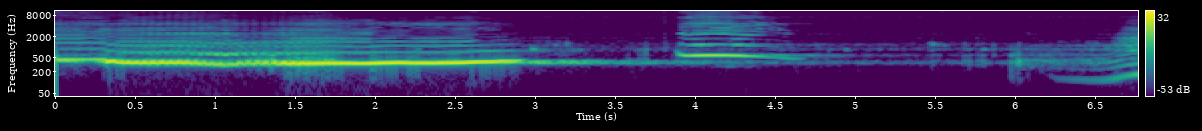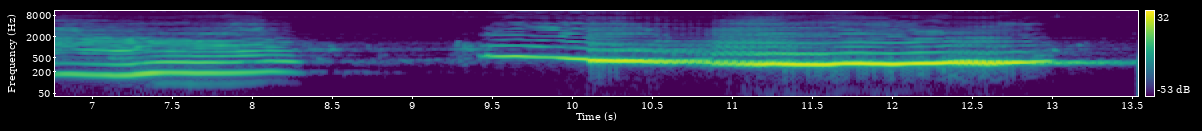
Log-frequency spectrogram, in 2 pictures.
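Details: Singing humpback whales recorded underwater: long moaning tonal units around a low steady pitch, broken by a short high rising whoop and a lower wavering groan, with brief silences between phrases.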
